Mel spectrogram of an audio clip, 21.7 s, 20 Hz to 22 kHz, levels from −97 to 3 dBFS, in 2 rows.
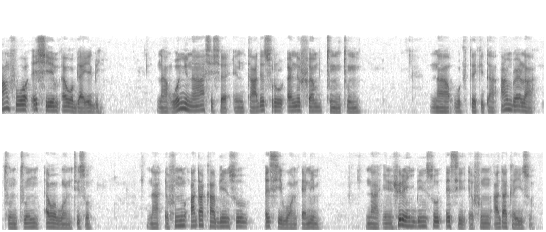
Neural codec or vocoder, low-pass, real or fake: codec, 16 kHz in and 24 kHz out, 2.2 kbps, FireRedTTS-2 codec; 7.2 kHz; fake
